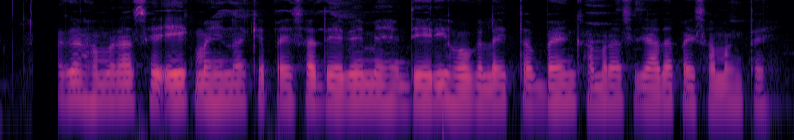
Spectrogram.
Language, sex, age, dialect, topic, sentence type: Magahi, male, 18-24, Western, banking, question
